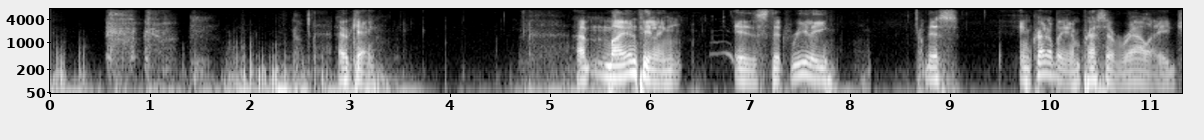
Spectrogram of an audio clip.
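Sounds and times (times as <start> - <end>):
harsh raspy coughs: 0.6 - 1.7
breathy throat sounds: 0.8 - 2.9, 4.6 - 5.3
speech: 2.9 - 3.4, 5.2 - 7.9, 8.6 - 9.1, 9.7 - 11.3.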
